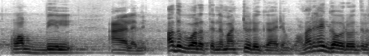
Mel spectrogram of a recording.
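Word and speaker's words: رب العالمين: ആളുകളിലും കണ്ടുവരാറുണ്ട് ശ്രദ്ധിക്കുക അതുപോലെതന്നെ റബ്ബിൽ ആലമീൻ റബ്ബി അല്ല റ റ റഇനെ കനപ്പിക്കുകയാണ് വേണ്ടത് റബ്ബിൽ ആലമീൻ അതുപോലെതന്നെ മറ്റൊരു കാര്യം വളരെ ഗൗരവത്തിൽ ശ്രദ്ധിക്കേണ്ട ഒരു കാര്യമാണ് ഇവിടെ ഇൻഷാ അള്ളാ റബ്ബിൽ ആലമീൻ എന്നതിലെ ലാമും ഐനും പല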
